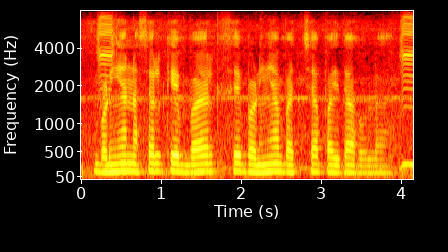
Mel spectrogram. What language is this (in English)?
Bhojpuri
